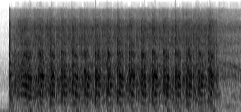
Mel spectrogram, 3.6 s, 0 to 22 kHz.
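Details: Abandoned 1950s-60s Willys Jeep truck at first drive attempt, full throttle with a little choke: starter cranks steadily about three turns a second with no firing; no spark, coil believed burned up by leaving the wire on.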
